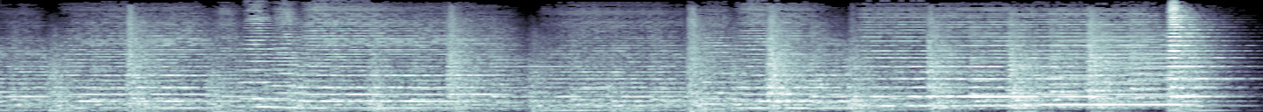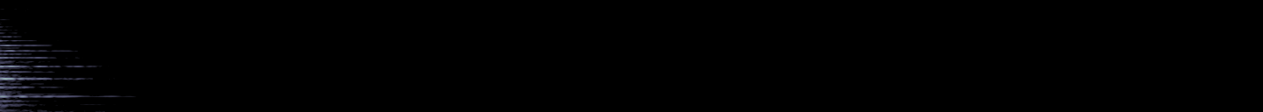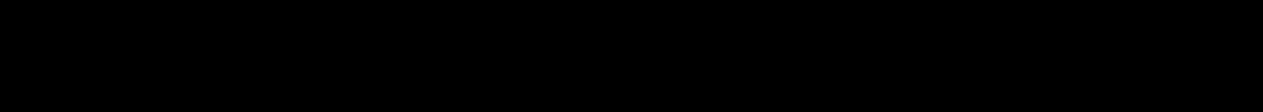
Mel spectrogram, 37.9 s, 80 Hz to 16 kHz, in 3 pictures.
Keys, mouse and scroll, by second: 0.2-0.6 scroll up 7, 0.7 middle click, 2.3 click, 4.1 click, 5.2 click, 5.2 middle click, 6.2 click, 6.6 shift+middle click, 6.9 middle click, 7.3-8.2 scroll up 3, 7.5 Tab, 8.2 click, 9.3 click, 10.4 click, 11.8 click, 12.0 shift+click, 14.4 ctrl+b, 17.3 middle click, 18.4 click, 20.1 ctrl+b, 24.5 middle click, 25.1 scroll down 3, 25.2 Tab, 25.5 middle click, 27.6 scroll down 3, 28.0 shift+middle click, 28.3 middle click, 28.6 middle click, 28.7 shift+middle click, 29.7-30.2 scroll up 3, 30.1 middle click, 32.4 shift+a, 36.3 s.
